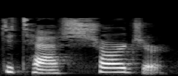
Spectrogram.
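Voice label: "detach charger", English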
